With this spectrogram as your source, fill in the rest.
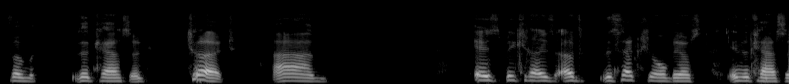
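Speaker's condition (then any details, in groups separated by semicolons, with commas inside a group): Cerebral palsy, mixed, moderate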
